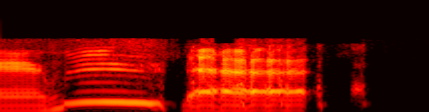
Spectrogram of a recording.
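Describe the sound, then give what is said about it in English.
A person imitates a cow mooing: two drawn-out, loud vocal lows, the second wavering slightly, followed by a couple of brief trailing voice sounds. “Yeah, I was kind of napping and dozing off, and I thought I heard a cow at the door, and I went and nothing. That was just me.”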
